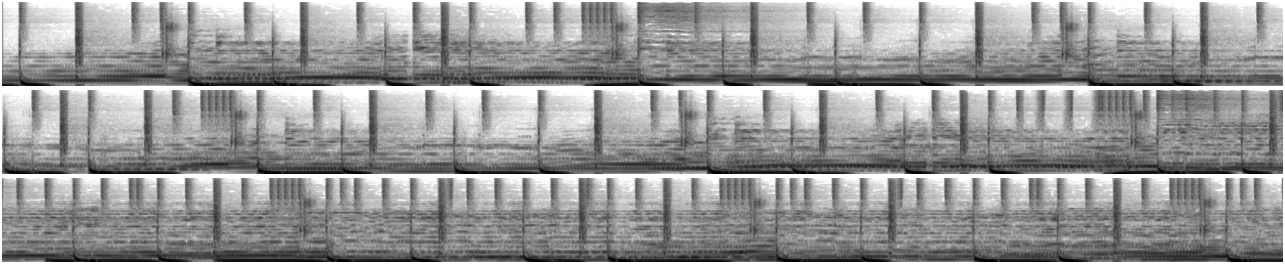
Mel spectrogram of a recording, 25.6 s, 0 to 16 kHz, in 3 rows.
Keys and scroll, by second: 13.8 ctrl+c, 15.5 ctrl+v.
